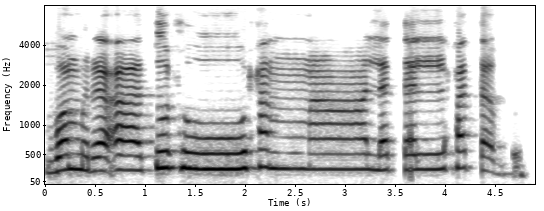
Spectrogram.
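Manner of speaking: the phrase recited slowly, held; slow recitation. Shown as a demonstration. Teacher recites the whole phrase slowly. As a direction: draw out हम्मालतल with a nasal hum. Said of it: "कुबरा होगा".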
